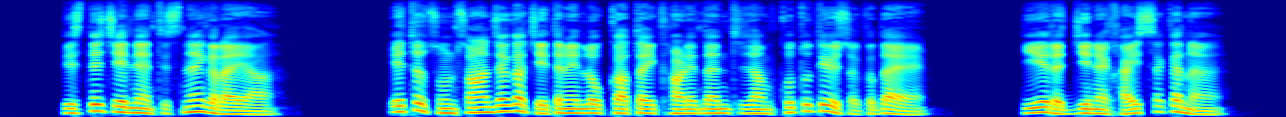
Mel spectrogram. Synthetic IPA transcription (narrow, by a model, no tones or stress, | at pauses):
t̪ɪs̬d̪et͡ʃeːleãt̪ɪsnɛ̃ɡɐlaːja | eːt̪ʰusʊnsaːɽãd͡ʒɐɡat͡ʃɪt̪ɽ̃eloːkãt̪ãːĩkʰaːɽ̃ed̪aɪ̃nt̪əzaːmkʊt̪ut̪eːusɐkd̪aɛ̰ː | kieːɾɐd͡ʒinɛ̃kʰaːisɐkən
